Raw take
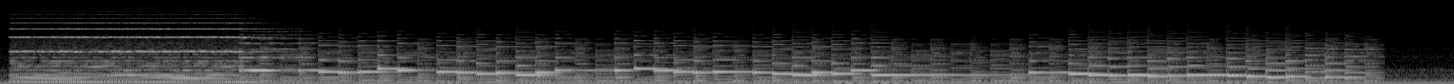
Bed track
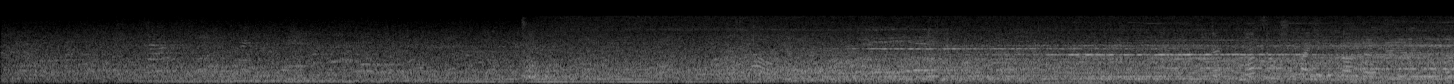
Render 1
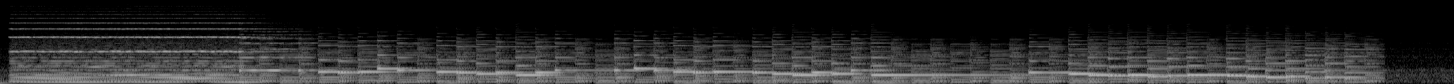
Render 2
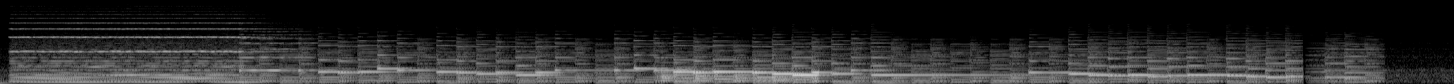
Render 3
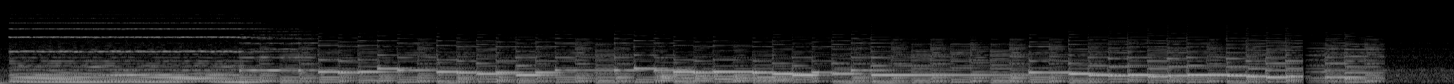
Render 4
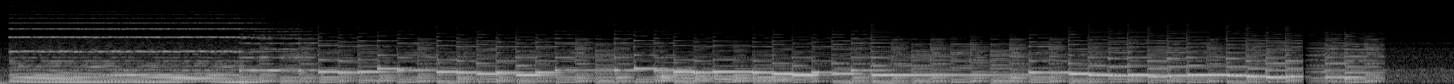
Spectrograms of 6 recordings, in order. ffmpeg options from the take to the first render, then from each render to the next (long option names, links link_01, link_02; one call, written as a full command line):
ffmpeg -i in.wav -af "bandreject=frequency=60:width_type=h:width=4,bandreject=frequency=120:width_type=h:width=4,bandreject=frequency=180:width_type=h:width=4,bandreject=frequency=240:width_type=h:width=4,bandreject=frequency=300:width_type=h:width=4,bandreject=frequency=360:width_type=h:width=4,bandreject=frequency=420:width_type=h:width=4,bandreject=frequency=480:width_type=h:width=4,bandreject=frequency=540:width_type=h:width=4,bandreject=frequency=600:width_type=h:width=4,bandreject=frequency=660:width_type=h:width=4" out.wav
ffmpeg -i in.wav -filter_complex "[0:a]asettb=1/sr,asplit=3[link_01][link_02][link_03];[link_01]atrim=end=4.684[link_04];[link_02]atrim=start=4.68:end=5.46,asetpts=PTS-STARTPTS,afade=type=in:duration=0.004:curve=qsin,afade=type=out:start_time=0.776:duration=0.004:curve=qsin,adynamicsmooth=sensitivity=6:basefreq=3600[link_05];[link_03]atrim=start=5.456[link_06];[link_04][link_05]acrossfade=duration=0.004:curve1=hsin:curve2=qsin[link_07];[link_07][link_06]acrossfade=duration=0.004:curve1=qsin:curve2=hsin,asettb=1/sr,asplit=3[link_08][link_09][link_10];[link_08]atrim=end=6.614[link_11];[link_09]atrim=start=6.61:end=8.19,asetpts=PTS-STARTPTS,afade=type=in:duration=0.004:curve=qsin,afade=type=out:start_time=1.576:duration=0.004:curve=qsin,equalizer=frequency=300:width_type=o:width=2:gain=12.5[link_12];[link_10]atrim=start=8.186[link_13];[link_11][link_12]acrossfade=duration=0.004:curve1=hsin:curve2=qsin[link_14];[link_14][link_13]acrossfade=duration=0.004:curve1=qsin:curve2=hsin,asplit=2[link_15][link_16];[link_15]atrim=end=13.03,asetpts=PTS-STARTPTS,afade=type=out:start_time=13.026:duration=0.004:curve=hsin[link_17];[link_16]atrim=start=13.03,asetpts=PTS-STARTPTS,afade=type=in:duration=0.41[link_18];[link_17][link_18]concat=n=2:v=0:a=1" out.wav
ffmpeg -i in.wav -filter_complex "[0:a]acrossover=split=570[link_01][link_02];[link_01]alimiter=limit=-21.5dB:level=0:latency=1:release=430[link_03];[link_02]acompressor=threshold=-39dB:ratio=4[link_04];[link_03][link_04]amix=inputs=2:normalize=0" out.wav
ffmpeg -i in.wav -af "volume=6.5dB" out.wav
